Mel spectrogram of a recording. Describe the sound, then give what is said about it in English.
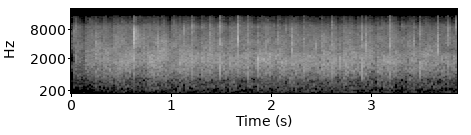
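An audience at a panel event applauds steadily for about four seconds in answer to being asked whether the cost of homeowners insurance worries them, a dense wash of many hands clapping at once with no pauses, fairly loud and even throughout, with a faint murmur of voices underneath. “Clap if the cost of homeowners insurance worries you.”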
